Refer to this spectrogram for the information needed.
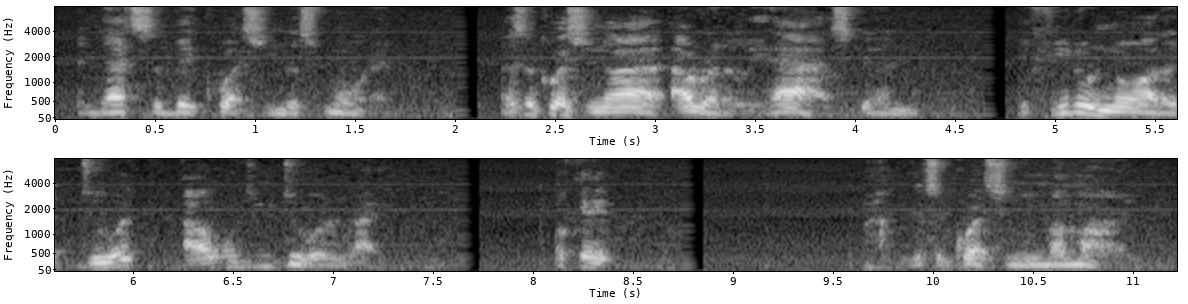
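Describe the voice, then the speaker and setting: A man with a Yoruba accent, long, frequent pauses and big swings in loudness. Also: moderate pace. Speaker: radio host. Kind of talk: casual radio talk with news commentary. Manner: hesitant, many fillers.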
